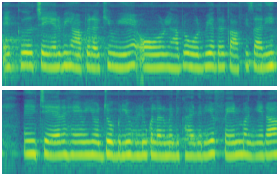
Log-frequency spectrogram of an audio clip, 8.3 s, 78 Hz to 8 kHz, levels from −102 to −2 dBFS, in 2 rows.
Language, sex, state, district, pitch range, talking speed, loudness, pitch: Hindi, female, Bihar, Jamui, 220-235 Hz, 220 wpm, -16 LUFS, 230 Hz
